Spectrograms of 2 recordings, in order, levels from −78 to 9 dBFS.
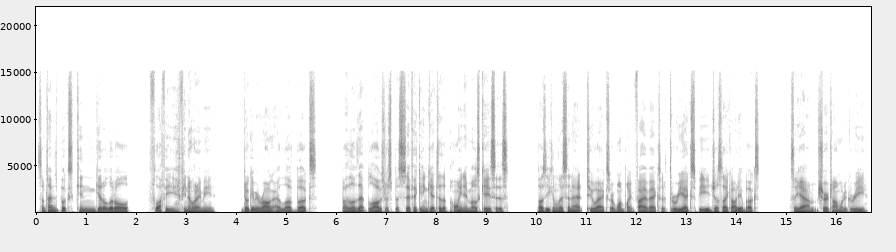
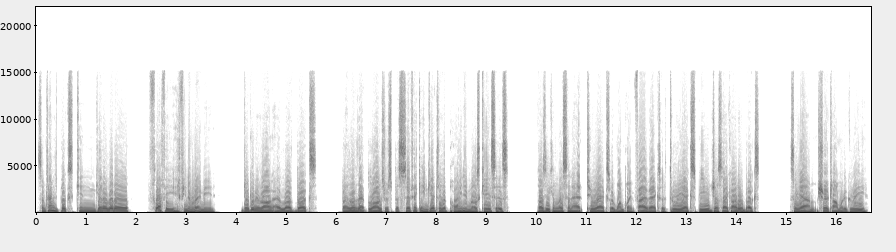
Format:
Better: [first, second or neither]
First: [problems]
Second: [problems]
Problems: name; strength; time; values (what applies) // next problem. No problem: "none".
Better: first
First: none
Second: distortion; heavy; 31% of the sound clipped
